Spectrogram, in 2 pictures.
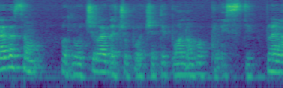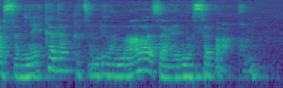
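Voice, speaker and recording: A woman with a very deep, low pitch speaks at a moderate pace over noticeable background noise. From Croatia, Rijeka. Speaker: knitting teacher. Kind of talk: personal testimony. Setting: pre-recorded video.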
